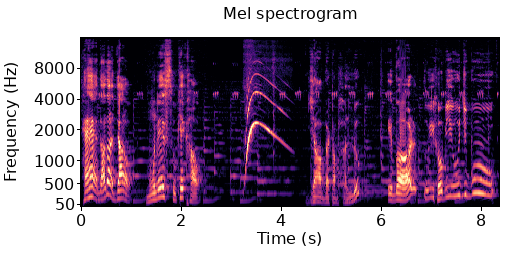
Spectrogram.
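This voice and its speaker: Swooping, crafty cartoon villager. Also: male voice, high-pitched, sing-song, slow, pauses often, music in the background, exaggerated voice. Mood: triumphant. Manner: theatrical, wheedling. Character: crafty, fearful village husband, wheedling the bear. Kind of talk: cartoon fairy-tale acting.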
